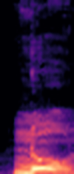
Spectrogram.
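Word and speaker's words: know: नो, नो यानी जानना, नाउ नहीं पढ़ेंगे, नो यानी जानना, आई नो मैं जानता हूँ, वो नो, ठीक है।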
